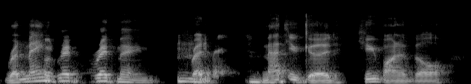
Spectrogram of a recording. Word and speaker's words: Redmayne: such as eddie howard pronounced eddie's last name redman redmayne matthew good hugh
